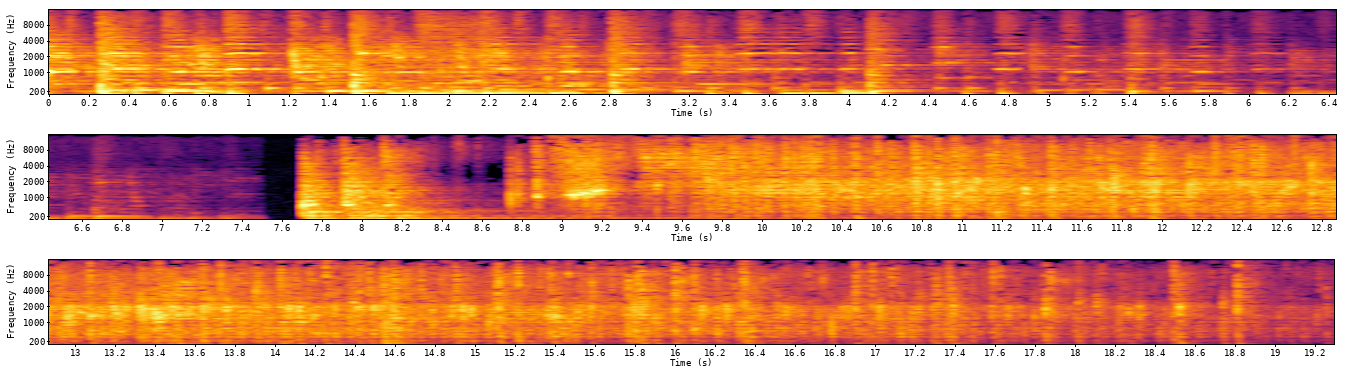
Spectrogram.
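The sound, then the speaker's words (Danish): A short burst of music gives way to a steady sizzle and crackle of fried eggs cooking in a hot pan, continuing loudly with no voices. “han steger spejlæg herinde, synes Jo, jo, men han er en sand mester til det.”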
